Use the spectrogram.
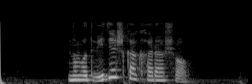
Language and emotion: Russian, positive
